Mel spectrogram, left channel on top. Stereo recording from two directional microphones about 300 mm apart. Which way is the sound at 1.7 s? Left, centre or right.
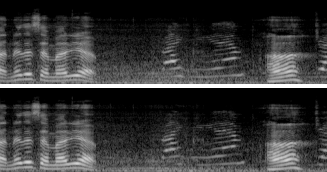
Centre.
